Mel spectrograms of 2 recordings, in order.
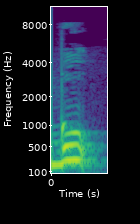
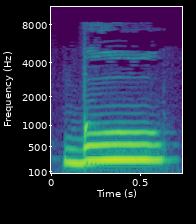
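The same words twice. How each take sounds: First: The vowel is cut off short with a jolt. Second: The vowel is stretched out extra long. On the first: "इतना छोटा कर देते हैं कि उसमें झटका आ जाता है" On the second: "हम इनको एक्स्ट्रा लंबा कर देते हैं, यानी इसको टू काउंट्स दे के"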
